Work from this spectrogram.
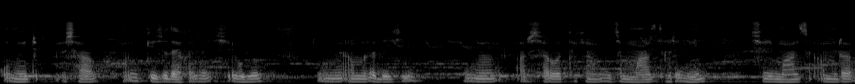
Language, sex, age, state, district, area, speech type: Bengali, male, 45-60, West Bengal, Birbhum, urban, spontaneous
